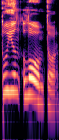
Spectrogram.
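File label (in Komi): туйын лоӧмтор, Komi, female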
